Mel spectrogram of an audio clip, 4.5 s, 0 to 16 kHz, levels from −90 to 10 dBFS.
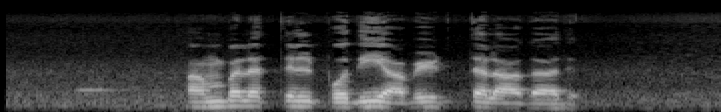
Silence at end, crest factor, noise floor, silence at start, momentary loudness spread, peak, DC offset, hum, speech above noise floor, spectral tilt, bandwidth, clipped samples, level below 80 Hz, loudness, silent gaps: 0.9 s; 18 dB; -50 dBFS; 0.5 s; 6 LU; -4 dBFS; under 0.1%; none; 32 dB; -6.5 dB/octave; 10.5 kHz; under 0.1%; -60 dBFS; -19 LUFS; none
